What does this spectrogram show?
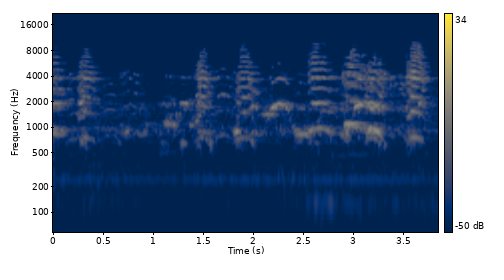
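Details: Near Drumheller in Alberta, Canada, tundra swans at Rosedale and Munson call in a rapid, irregular run of bright, nasal honks, several birds overlapping, with a few sharper notes at the end.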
